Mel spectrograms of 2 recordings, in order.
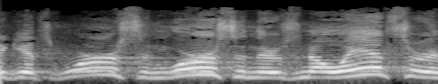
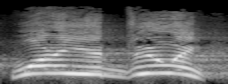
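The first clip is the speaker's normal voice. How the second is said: frustrated plea; 7 semitones higher than usual. Retold or imitated. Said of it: "I'm thinking".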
